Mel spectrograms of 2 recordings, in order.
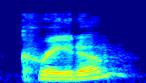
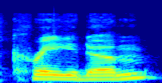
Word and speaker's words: kratom: So it is pronounced kratom, Kratom. The American population may pronounce it as kratom with like a D.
